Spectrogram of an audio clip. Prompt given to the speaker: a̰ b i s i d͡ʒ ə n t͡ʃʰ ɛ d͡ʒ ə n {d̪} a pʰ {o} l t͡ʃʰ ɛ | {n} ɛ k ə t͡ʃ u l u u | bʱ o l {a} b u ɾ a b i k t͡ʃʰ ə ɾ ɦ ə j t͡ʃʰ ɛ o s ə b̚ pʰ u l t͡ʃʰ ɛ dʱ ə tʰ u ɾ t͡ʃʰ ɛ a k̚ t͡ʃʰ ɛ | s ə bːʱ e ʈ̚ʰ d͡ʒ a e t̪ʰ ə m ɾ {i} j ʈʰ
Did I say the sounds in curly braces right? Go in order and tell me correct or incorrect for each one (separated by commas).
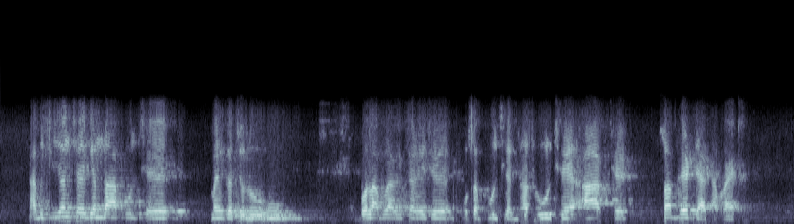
correct, incorrect, incorrect, correct, incorrect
